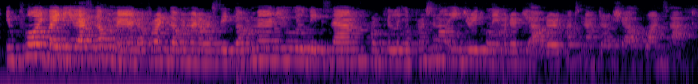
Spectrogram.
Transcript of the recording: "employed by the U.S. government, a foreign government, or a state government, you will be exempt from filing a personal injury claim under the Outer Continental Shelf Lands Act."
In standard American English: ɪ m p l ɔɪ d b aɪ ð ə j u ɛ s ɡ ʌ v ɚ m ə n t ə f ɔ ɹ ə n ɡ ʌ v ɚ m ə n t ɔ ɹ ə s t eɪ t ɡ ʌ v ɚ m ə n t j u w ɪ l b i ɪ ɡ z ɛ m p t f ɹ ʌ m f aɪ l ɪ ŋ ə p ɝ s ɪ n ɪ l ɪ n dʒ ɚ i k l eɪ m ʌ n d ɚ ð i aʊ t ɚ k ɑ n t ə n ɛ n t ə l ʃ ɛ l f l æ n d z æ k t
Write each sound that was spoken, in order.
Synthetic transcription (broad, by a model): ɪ m p l ɔɪ d b aɪ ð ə j u ɛ s ɡ ʌ v ɚ m ə n t ə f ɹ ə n ɡ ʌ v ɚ m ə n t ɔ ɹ ə s t eɪ t ɡ ʌ v ɚ m ə n t j u w ɪ l b i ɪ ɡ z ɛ m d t f ɹ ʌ m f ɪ l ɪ ŋ ə p ɝ s ɪ n ɪ l ɪ n dʒ ɚ i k l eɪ m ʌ d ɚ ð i aʊ t ɚ k ɑ n t ə n ɛ n t ə l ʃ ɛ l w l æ n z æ k t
